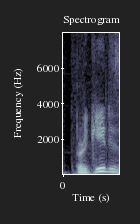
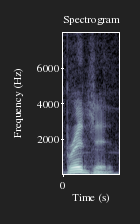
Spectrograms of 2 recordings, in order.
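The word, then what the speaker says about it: Brigitte: Go-Goat, Brigitta's addition to the game created the current meta strategy called Goats. Pidgeot, commonly mispronounced as Pidgeot, like Brigitta is mispronounced as Bridget.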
